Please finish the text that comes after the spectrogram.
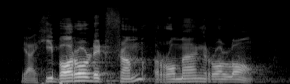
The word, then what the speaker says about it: Romain Rolland: Yeah, he borrowed it from Romain Rolland, or anglicized the pronunciation Romain Roland, French Romain Rolland.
